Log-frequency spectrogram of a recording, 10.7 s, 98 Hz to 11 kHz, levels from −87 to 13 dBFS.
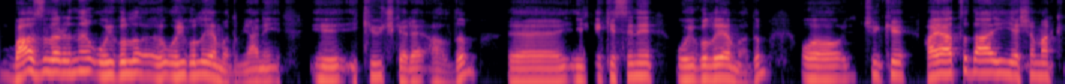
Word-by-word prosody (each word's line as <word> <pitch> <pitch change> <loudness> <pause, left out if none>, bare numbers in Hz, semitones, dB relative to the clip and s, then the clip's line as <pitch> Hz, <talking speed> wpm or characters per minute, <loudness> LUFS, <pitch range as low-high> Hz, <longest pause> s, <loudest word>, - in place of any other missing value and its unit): bazılarını 195 +3 +5
uygula 175 +1 +2 0.2
ııı, 150 - 0
uygulayamadım. 160 - 0
Yani, 120 +2 -5 0.3
iii, 135 -2 -1
2-3 140 +4 -7
kere 120 0 -3
aldım. 120 - -6 0.3
Eee, 120 +1 -1
ilk 135 -1 -5
2’sini 160 +2 -2 0.2
uygulayamadım. 140 - +1 0.3
Ooo, 140 -1 +1 0.2
çünkü 165 +1 -3 0.2
hayatı 180 +5 +5
daha 185 -1 +6
iyi 180 0 -1
yaşamak, 165 0 -2
150 Hz, 105 wpm, -22 LUFS, 130-175 Hz, 0.3 s, daha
